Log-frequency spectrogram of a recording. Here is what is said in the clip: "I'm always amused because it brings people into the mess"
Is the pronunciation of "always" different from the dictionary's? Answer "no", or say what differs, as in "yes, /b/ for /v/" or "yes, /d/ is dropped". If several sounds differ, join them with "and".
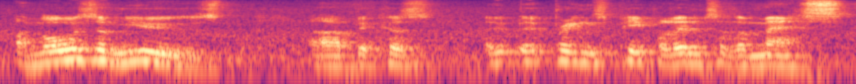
no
